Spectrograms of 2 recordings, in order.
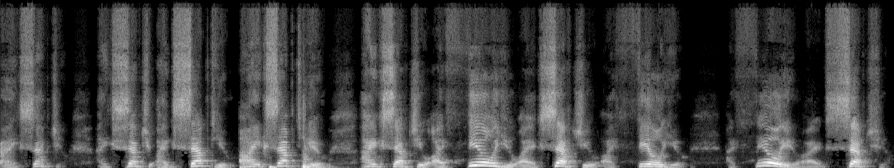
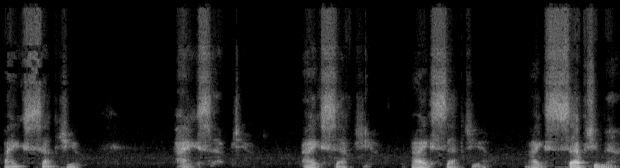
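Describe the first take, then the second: First: Heartfelt mantra. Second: Very soft, low, near-whispered repetition; hushed mantra. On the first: Coach leading the group to say it from the heart, building. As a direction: chant it with growing conviction. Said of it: "Say it with your heart". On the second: Coach leading the group in self-acceptance, hushed. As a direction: breathe it out as a private chant. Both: Shown as a demonstration.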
